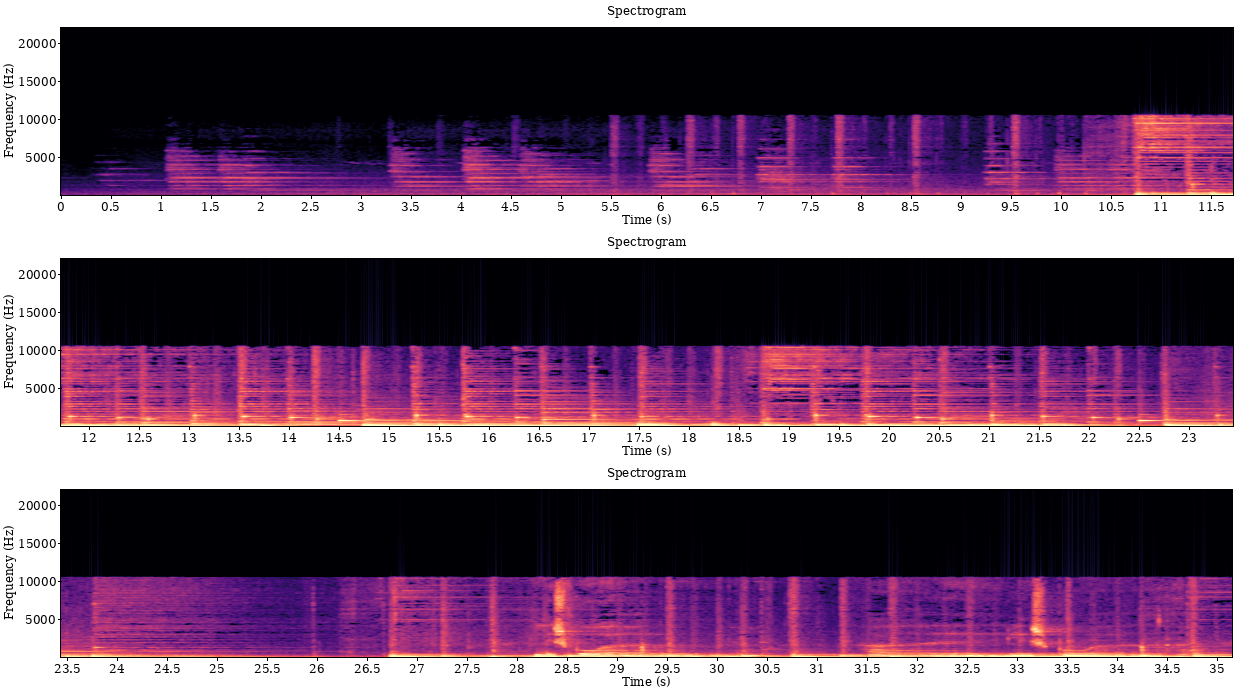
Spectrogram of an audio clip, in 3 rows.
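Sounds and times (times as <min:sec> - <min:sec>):
instrumental music: 0:05.4 - 0:35.1
speech: 0:28.3 - 0:29.4.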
